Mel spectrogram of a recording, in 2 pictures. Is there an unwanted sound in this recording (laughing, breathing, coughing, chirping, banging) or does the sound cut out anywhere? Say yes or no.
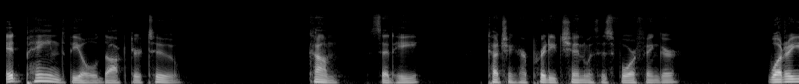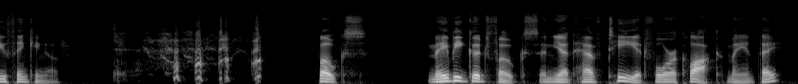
yes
